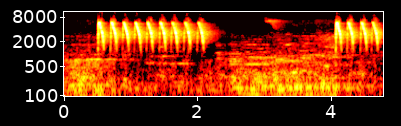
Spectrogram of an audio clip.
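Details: Bar-winged prinia singing energetically as a tutor for young birds: a fast string of around nine sharp falling chips, a pause with faint rumble and a soft distant note, then another run of high chips begins.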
